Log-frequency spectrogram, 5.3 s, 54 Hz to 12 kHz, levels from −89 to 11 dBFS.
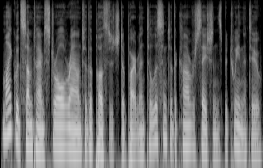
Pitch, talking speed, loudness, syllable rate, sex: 100 Hz, 195 wpm, -18 LUFS, 5.6 syllables/s, male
